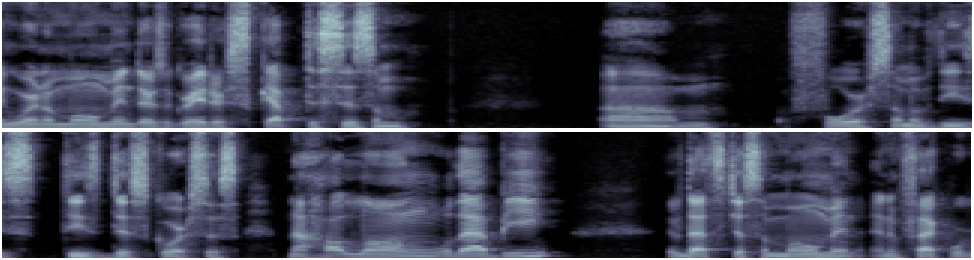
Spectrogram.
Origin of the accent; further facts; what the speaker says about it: Chicago, Illinois, United States; I was born and raised in Chicago and worked many years prior to grad school in the Puerto Rican community.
